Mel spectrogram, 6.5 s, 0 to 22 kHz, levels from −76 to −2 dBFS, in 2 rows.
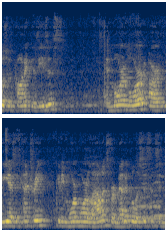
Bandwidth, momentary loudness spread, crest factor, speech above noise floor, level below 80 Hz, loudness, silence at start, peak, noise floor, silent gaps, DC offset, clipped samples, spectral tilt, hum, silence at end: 15 kHz; 14 LU; 18 dB; 22 dB; -72 dBFS; -21 LUFS; 0 s; -4 dBFS; -42 dBFS; none; under 0.1%; under 0.1%; -5.5 dB/octave; none; 0 s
